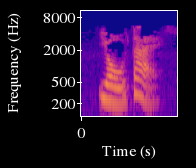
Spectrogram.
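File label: "有待", Mandarin Chinese; hsk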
